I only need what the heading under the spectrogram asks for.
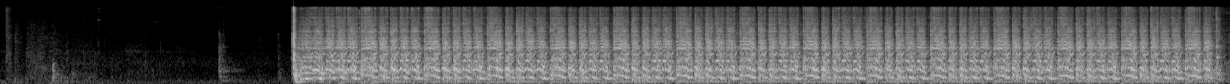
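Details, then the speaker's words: Oliver 770 industrial tractor diesel with throttle full open, cranked to bleed the high-pressure lines after a complete injection pump teardown: faint clicks, then hard, even cranking for about nine seconds that never catches, with no fuel at the injectors yet. "I would think one of these lines that's shorter should be one of the first ones to start having fuel escape from it, to crank this thing to bleed the high pressure lines after a complete tear down of the pump like this."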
